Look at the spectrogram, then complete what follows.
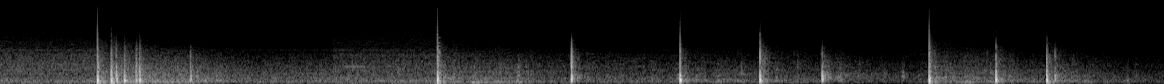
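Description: Aerial firework shells bursting: a quick cluster of bangs about a second in, then single sharp bangs roughly every second, with a low noisy rumble between them.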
